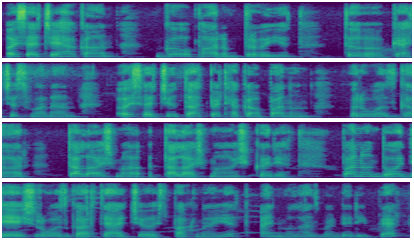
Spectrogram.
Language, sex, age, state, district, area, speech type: Kashmiri, female, 18-30, Jammu and Kashmir, Ganderbal, rural, spontaneous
